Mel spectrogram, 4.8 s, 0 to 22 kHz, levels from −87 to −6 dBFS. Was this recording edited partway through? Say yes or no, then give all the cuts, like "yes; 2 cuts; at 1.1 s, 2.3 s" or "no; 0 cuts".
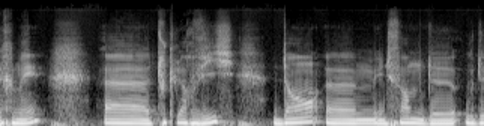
no; 0 cuts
